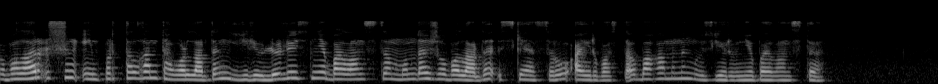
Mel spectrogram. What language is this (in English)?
Kazakh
